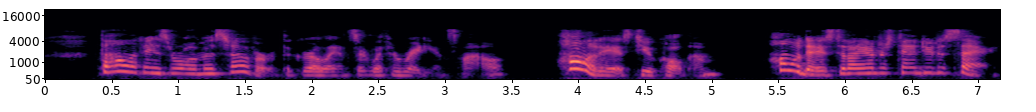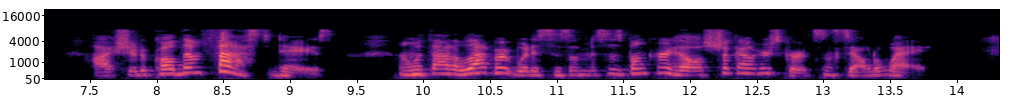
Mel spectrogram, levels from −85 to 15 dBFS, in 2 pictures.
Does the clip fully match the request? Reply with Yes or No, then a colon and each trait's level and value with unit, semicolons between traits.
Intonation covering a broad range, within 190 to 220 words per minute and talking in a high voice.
Yes: wide, 6.7 semitones; average, 195 wpm; very high, 260 Hz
